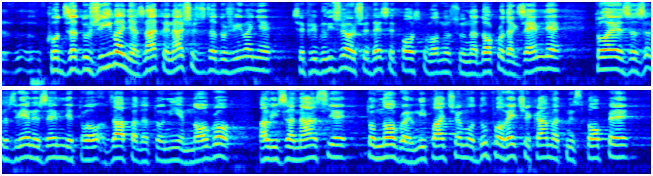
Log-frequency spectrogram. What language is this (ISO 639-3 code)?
srp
